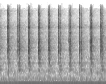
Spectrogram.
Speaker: just click click click click and imagine having that one connected and all your stuff going click click click on off and off and off and off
